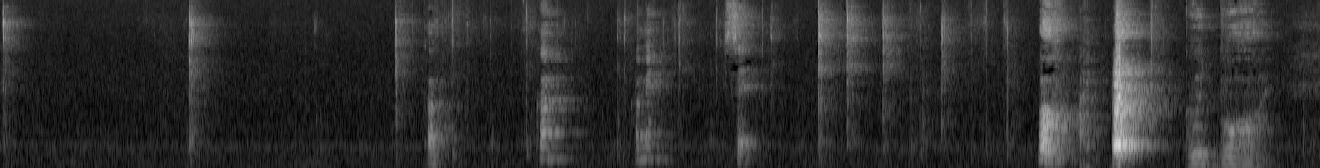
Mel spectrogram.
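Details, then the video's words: Dog barking on command: quiet spoken words come first, then two loud, sharp, broadband barks close together near the end, followed by a softer voiced sound. "Bark On Command"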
